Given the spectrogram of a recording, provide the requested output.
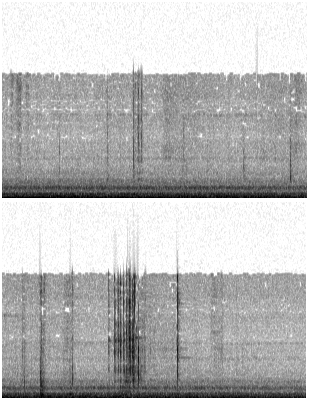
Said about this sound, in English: I'm stuck behind a cement truck on a big hill.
